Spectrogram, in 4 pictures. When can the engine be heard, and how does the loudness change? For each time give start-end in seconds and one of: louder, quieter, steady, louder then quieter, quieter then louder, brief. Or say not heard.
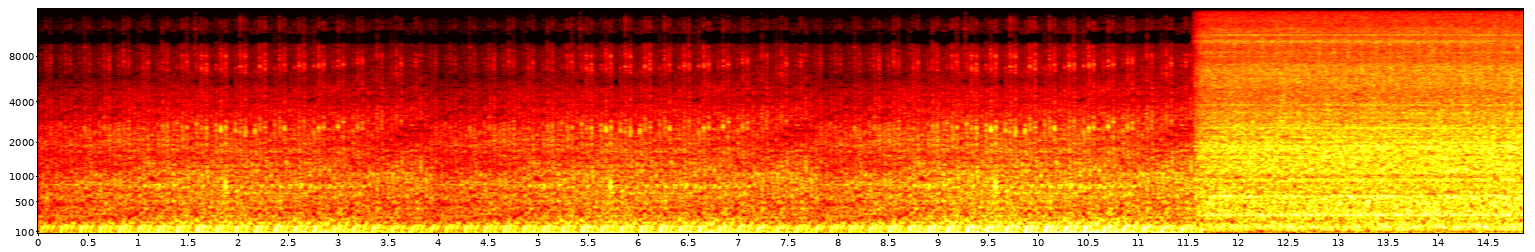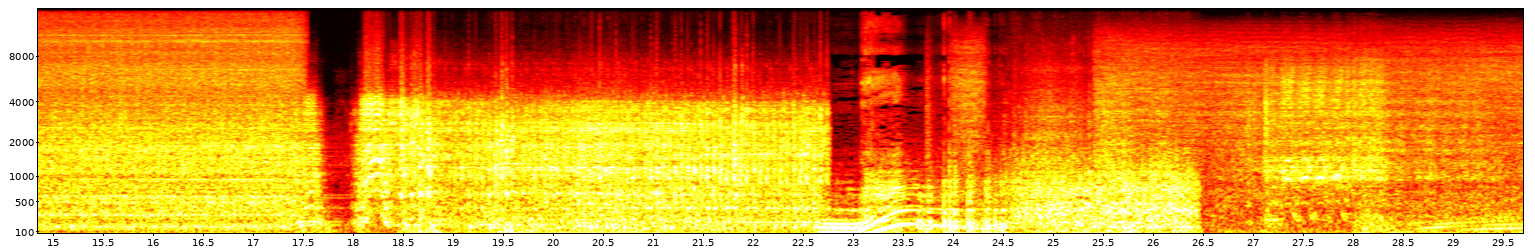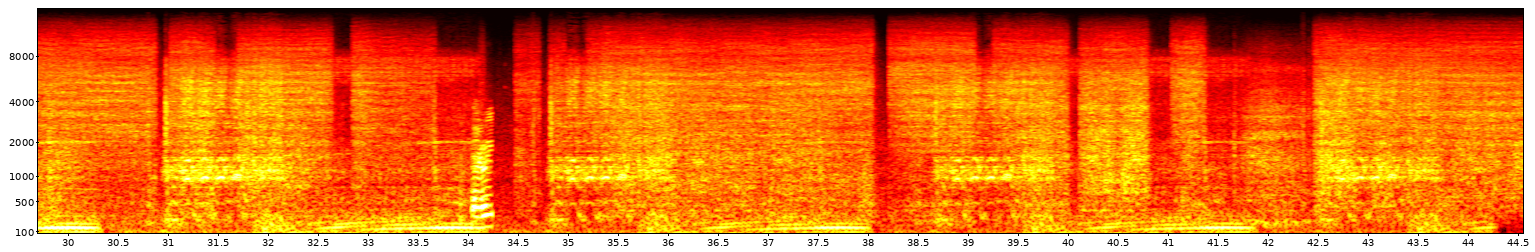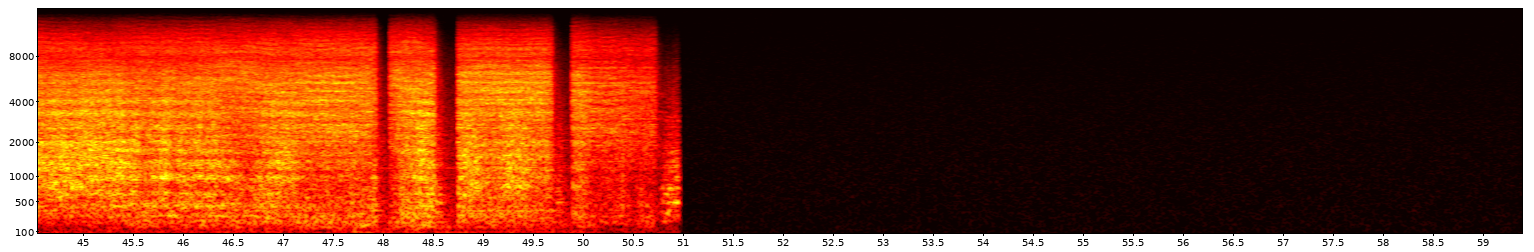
0.0-44.3 louder then quieter.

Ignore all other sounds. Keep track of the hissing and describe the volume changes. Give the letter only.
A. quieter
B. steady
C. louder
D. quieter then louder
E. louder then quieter
B.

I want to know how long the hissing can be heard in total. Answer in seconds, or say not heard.
27 s.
